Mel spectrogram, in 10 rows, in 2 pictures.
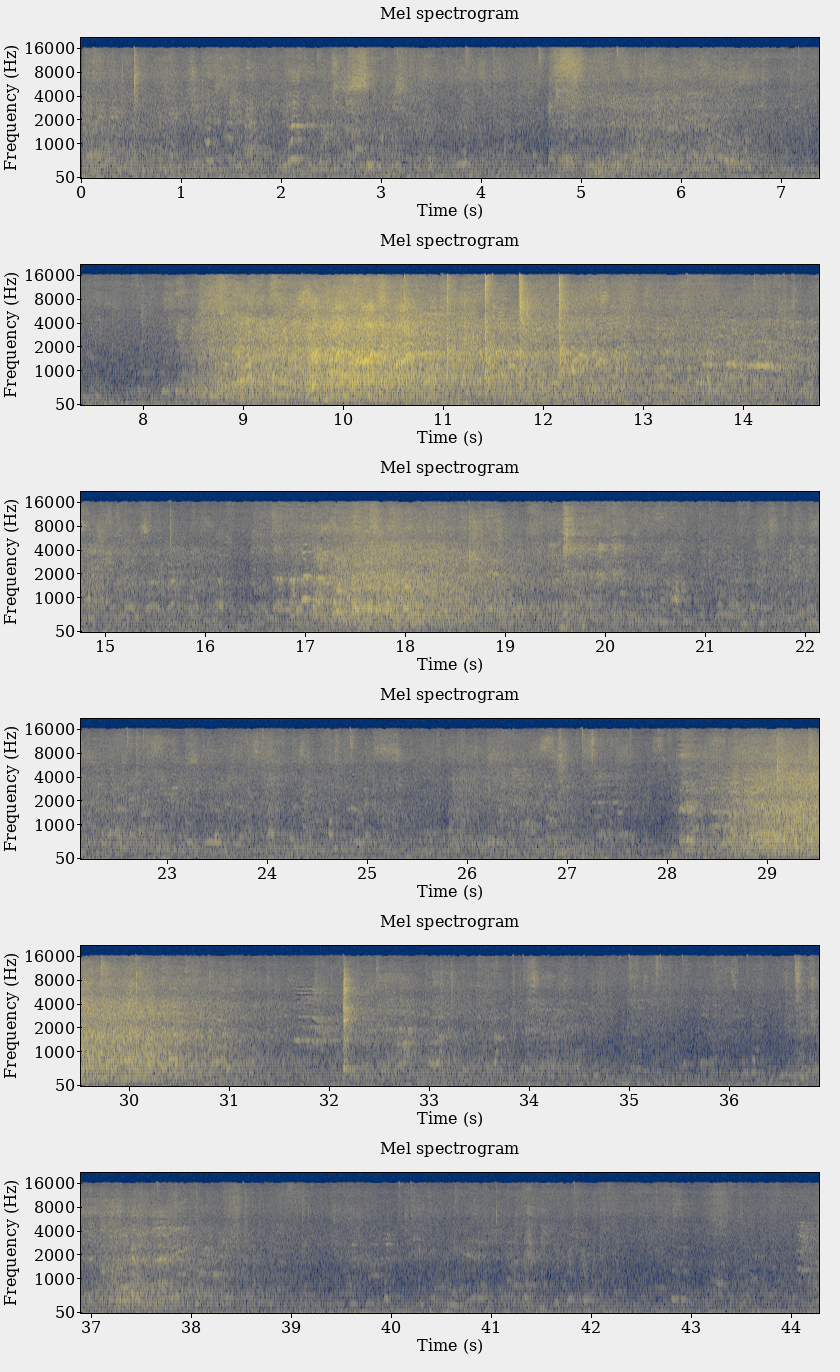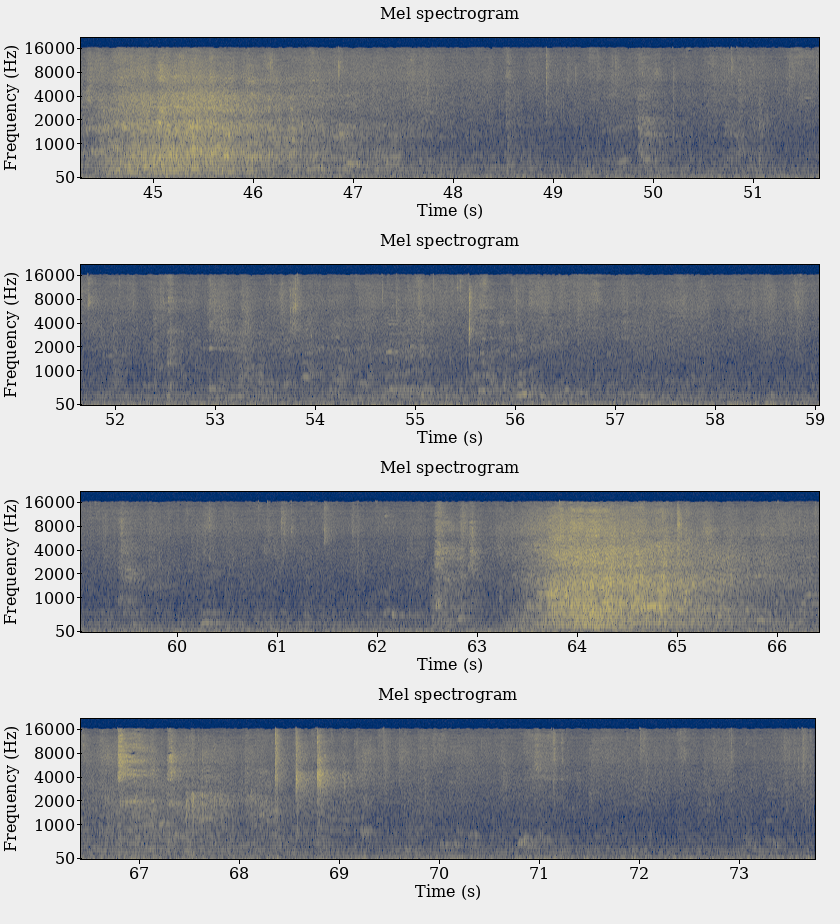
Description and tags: Crowd Laughing
A crowd of 3600 people laughing at a show in the Atlanta Fox Theatre. Recorded from the control booth.
Atlanta, field-recording, crowd, H6, Laughter, 3600, people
